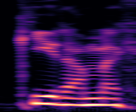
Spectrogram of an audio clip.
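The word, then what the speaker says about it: Kira Mac: En ik ga door met een nummer van de band Kyra Mac, als ik het goed uitsprekend. Kyra Mac kan ook. K-I-R-A, Mac.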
